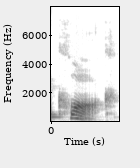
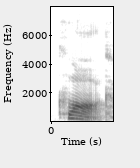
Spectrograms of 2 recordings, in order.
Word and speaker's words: clock: students the thing is with the first one with the short one clock I open my mouth completely so I say clock clock my mouth opens completely but when I want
